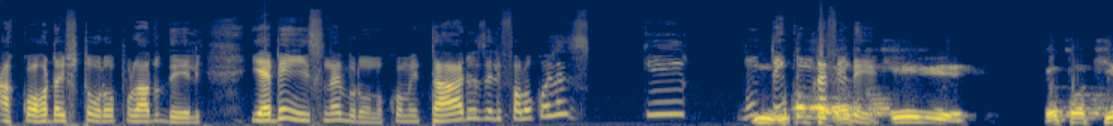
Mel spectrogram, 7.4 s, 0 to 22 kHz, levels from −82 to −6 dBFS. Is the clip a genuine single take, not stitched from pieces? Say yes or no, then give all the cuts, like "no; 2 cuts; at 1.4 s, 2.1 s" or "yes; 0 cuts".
yes; 0 cuts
